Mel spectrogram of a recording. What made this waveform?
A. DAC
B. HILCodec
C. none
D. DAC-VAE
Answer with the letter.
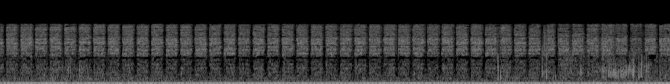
C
